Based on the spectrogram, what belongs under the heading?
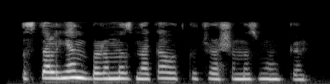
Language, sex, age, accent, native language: Uzbek, female, 12-17, Farg'ona, Uzbek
